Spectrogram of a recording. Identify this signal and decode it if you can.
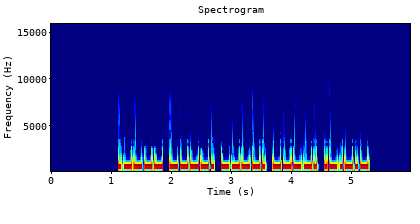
Morse code, heard as a keyed tone, about 28 wpm, 700 Hz. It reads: 1999.
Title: A Sound Of Thunder 28wpm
